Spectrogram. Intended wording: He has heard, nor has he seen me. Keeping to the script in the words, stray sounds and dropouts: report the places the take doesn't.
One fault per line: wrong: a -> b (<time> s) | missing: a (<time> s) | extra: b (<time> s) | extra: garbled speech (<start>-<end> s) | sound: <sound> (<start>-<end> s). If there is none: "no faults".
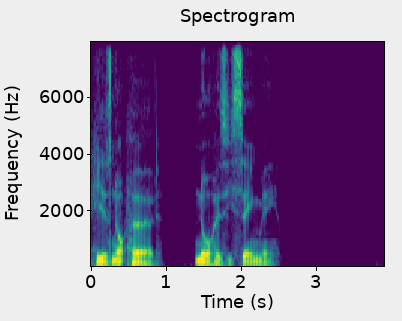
extra: not (0.3 s)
